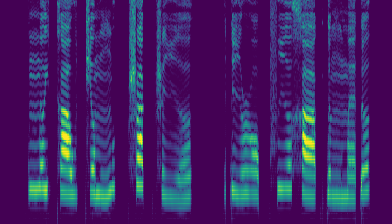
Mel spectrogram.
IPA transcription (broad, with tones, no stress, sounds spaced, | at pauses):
n ə˧ j k a˨˩ w c ə˨˩ m ŋ u˦˥ k̚ ʂ a˦˥ k̚ ʂ i˨˩˨ ə̯ | ɗ i˨˩˨ ɹ ɔ˨˩ p̚ f i˧ ə̯ x aː˨˩ k̚ ɗ ə˨˩ ŋ m ɛ˨˩ ɗ ə˦˥ k̚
